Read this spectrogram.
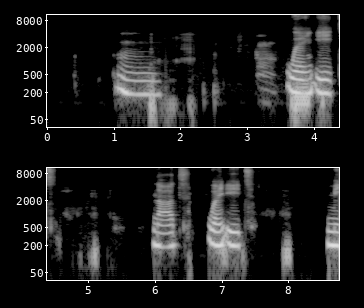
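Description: A young woman speaks through an online call, with pauses.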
